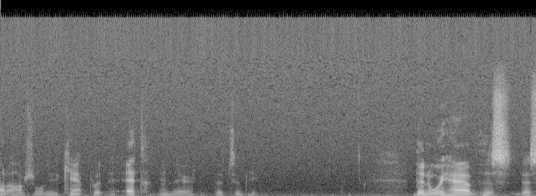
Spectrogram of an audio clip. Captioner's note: french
